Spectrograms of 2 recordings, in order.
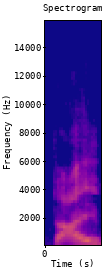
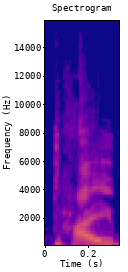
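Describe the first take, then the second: First: টাই with unaspirated ট; wrong-way example. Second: ঠাই with aspirated ঠ; corrected pronunciation. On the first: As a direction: puffless টাই. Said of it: "বলবো না". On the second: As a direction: puff into ঠাই. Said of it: "বলবো". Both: Shown as a demonstration.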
